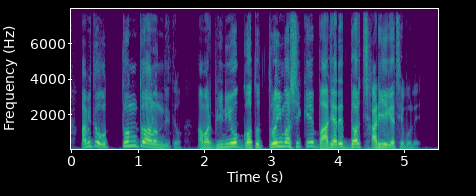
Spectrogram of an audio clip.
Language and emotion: Bengali, happy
